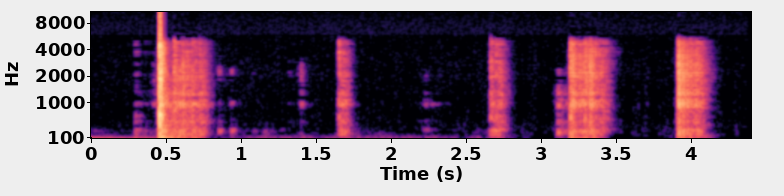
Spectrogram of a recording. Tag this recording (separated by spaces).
drop metal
